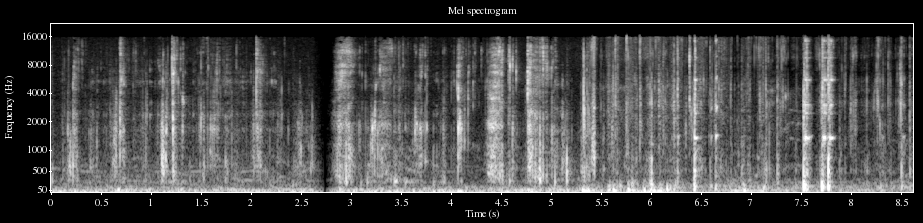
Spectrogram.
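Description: Close-miked chewing of a mouthful of chicken biryani, with wet mouth noises and many sharp clicks; the loudest pair of clicks comes near the end.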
